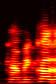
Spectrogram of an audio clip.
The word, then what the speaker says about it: chemical: Yani kau changers key you can say chemical ya bukan C bacanya pakai k technical change ulangi misalkan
